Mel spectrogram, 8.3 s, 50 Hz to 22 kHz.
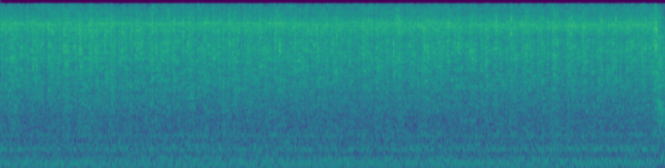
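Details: Nitrous small-block Chevy V8 in the Brooklyn Dodger build, first start after a fast build, following fuel pressure trouble (too much fuel): loud, steady, lumpy-cam idle through open pipes, holding even without stalling; it starts, runs and idles normally.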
